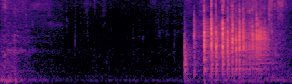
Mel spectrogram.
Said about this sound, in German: Äh, würfel mal auf Wahrnehmung.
